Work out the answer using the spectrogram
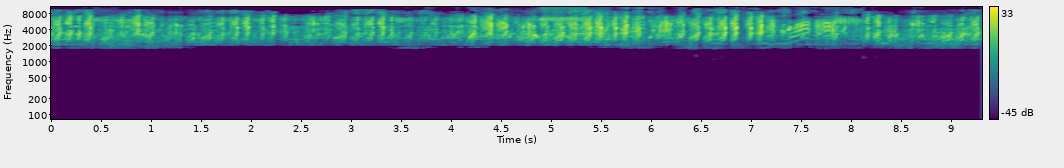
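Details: Swiftlet calls heard as the birds settle to roost, a recording used to lure them: high, thin twittering packed into a constant rattling chorus with quick chirps overlapping.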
